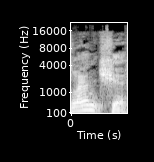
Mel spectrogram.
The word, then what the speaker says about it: Lancia: Yeah, well, it's the same rule as Lancia. CI in Italian is pronounced ch, so it's Ricciardo.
